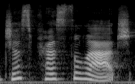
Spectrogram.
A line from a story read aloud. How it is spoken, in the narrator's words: called out the great grandmother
